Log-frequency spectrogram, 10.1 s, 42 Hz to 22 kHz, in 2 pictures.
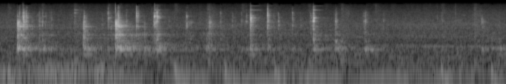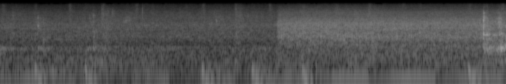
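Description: Metal hold-down hardware on a Wood-Mizer MB200 Slabmizer's steel bed being set to clamp a slab, with a cordless driver: a string of sharp clicks and knocks over the first few seconds. About eight seconds in, a steady hiss comes in.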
